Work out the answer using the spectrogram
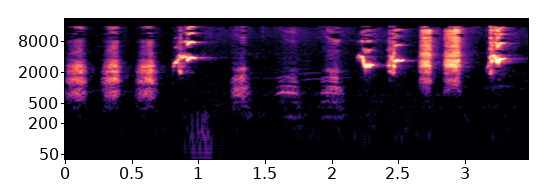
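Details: Javan myna singing a varied, phrase-rich training song: rough, buzzy chattered notes followed by sharp high whistles and short slurred squeaks at an uneven, brisk pace.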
